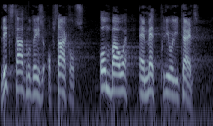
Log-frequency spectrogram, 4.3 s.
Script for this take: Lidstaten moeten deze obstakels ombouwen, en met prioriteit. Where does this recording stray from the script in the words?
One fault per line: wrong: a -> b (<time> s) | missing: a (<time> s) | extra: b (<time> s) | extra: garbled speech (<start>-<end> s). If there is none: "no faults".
no faults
